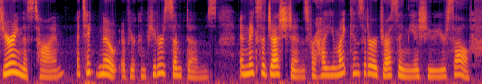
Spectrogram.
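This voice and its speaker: An unremarkable speaking voice with lively intonation comes through on a very clean recording with a silent background. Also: woman, fairly high pitch for a woman, moderate pace. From Canada. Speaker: remote tech support provider. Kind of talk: service advertisement read.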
